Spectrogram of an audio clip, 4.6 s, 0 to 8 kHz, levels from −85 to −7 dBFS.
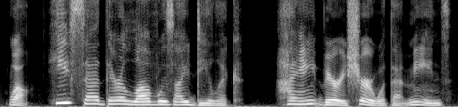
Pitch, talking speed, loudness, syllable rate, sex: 200 Hz, 185 wpm, -16 LUFS, 4.5 syllables/s, female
